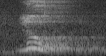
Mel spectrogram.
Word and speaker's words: lourd: Lourd, D is silent, lourd.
